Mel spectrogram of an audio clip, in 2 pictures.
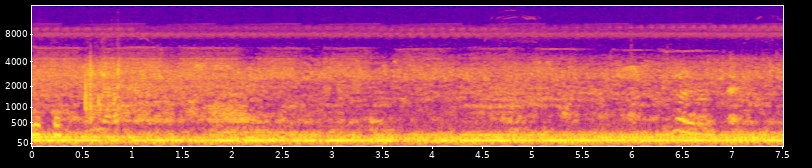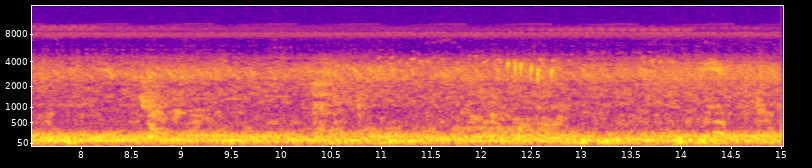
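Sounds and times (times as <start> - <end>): low steady rumble: 0.0 - 15.0
small bird chirps: 10.6 - 13.0.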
